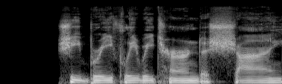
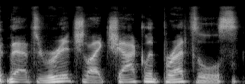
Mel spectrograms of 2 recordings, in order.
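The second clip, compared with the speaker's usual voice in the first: mocking; 6 semitones higher, slower than usual. A narrator's reading. Melvin mocks Gavin.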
